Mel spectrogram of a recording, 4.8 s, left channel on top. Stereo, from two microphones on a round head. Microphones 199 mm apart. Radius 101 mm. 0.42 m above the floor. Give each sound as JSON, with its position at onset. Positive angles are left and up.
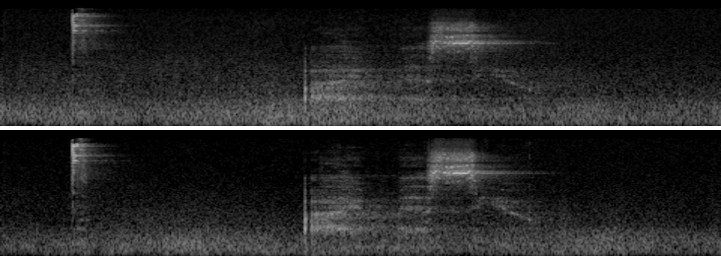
{"t": 0.5, "sound": "keys jangling", "side_deg": -20, "distance_m": 0.8}
{"t": 2.0, "sound": "whispering", "side_deg": -25, "distance_m": 1.0}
